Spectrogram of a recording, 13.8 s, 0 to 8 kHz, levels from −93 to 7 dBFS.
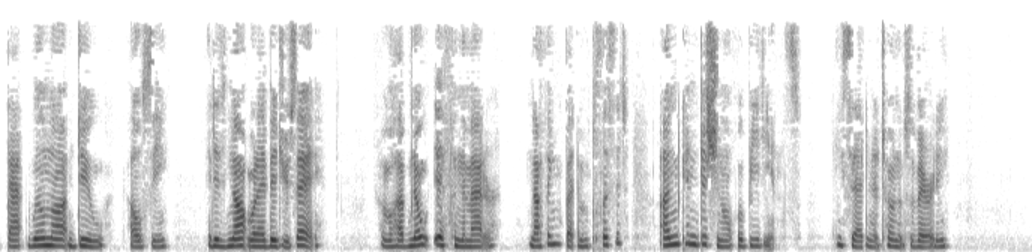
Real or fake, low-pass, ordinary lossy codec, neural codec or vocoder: fake; 7.2 kHz; MP3, 32 kbps; codec, 44.1 kHz, 7.8 kbps, DAC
